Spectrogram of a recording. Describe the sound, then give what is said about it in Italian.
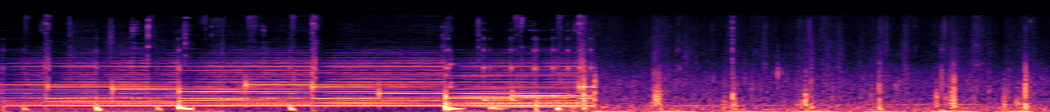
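Steady footsteps crunch along a forest path through dense vegetation in the Montemario reserve, a path leading to a moat, at an even walking pace; for the first half, sustained musical tones ring over them before cutting off, leaving the steps alone. “attraversiamo un sentiero nella riserva di Montemario che arriva fino al fossato, avvolto da una fitta vegetazione”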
